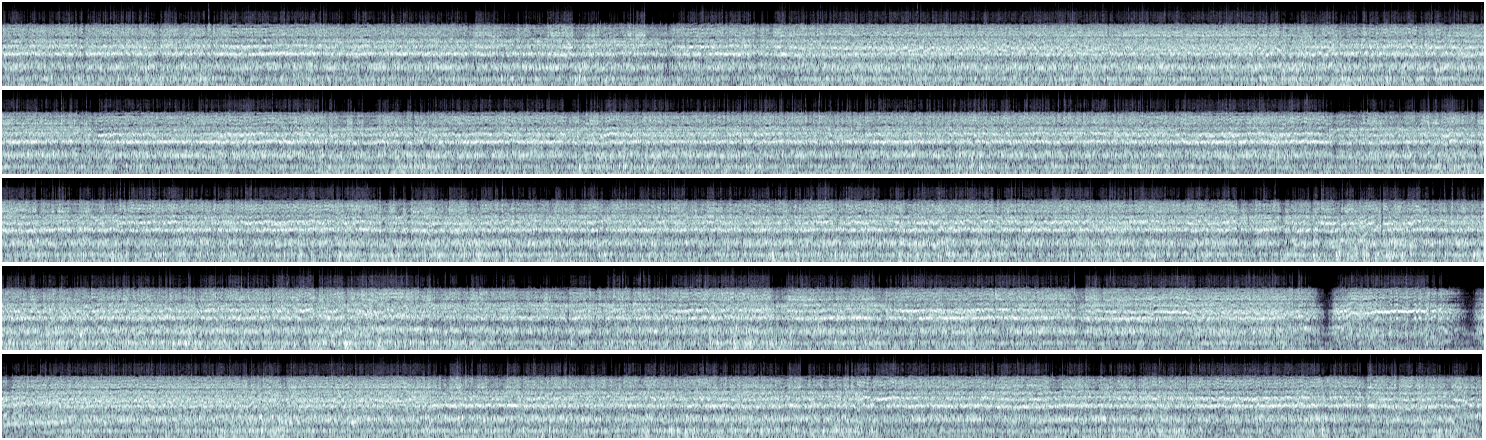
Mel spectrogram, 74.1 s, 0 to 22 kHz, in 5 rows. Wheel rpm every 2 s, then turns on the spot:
230, 230, 230, 230, 210, 210, 220, 230, 220, 230, 230, 230, 230, 220, 220, 230, 220, 230, 230, 230, 230, 220, 230, 230, 240, 230, 220, 220, 170, 130, 210, 210, 230, 230, 220, 230, 200.
none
